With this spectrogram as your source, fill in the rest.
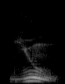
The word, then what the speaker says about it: Jung: and J makes a Y sound, so you say a Y sound, so you say Jung, not Jung, Jung, Carl Jung, cause Deutschland.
